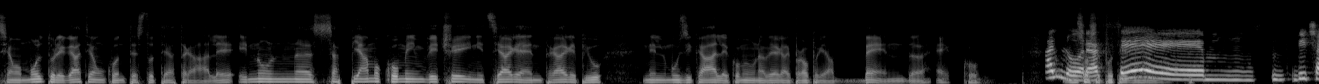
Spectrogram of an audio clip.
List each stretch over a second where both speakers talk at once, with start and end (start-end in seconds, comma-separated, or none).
10.6-11.9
